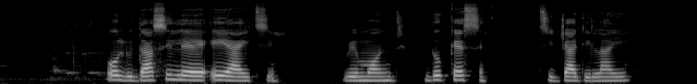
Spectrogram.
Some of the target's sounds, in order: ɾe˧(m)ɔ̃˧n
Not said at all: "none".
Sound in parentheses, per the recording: m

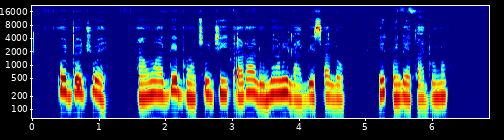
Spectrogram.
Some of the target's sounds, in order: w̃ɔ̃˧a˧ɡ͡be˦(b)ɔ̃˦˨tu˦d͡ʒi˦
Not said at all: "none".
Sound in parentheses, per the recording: b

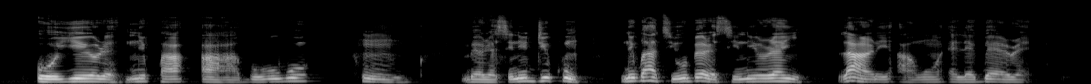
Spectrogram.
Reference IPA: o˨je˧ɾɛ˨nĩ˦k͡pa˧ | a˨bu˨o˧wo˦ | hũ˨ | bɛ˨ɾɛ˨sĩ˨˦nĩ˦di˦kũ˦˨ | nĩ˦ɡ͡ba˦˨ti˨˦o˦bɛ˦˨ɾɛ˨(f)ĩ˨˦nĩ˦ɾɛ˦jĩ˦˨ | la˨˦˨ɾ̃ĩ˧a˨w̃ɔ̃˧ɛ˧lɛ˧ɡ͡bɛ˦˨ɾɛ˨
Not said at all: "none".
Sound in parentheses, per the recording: s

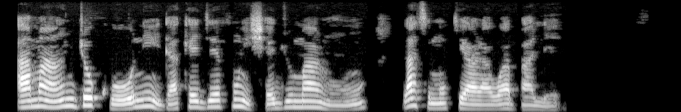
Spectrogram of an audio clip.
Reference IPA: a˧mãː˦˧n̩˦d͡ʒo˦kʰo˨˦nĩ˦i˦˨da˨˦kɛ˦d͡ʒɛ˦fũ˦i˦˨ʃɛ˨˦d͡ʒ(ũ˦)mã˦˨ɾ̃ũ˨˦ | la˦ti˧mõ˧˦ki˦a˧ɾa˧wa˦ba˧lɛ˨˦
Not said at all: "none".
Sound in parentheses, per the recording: u˦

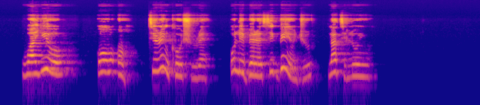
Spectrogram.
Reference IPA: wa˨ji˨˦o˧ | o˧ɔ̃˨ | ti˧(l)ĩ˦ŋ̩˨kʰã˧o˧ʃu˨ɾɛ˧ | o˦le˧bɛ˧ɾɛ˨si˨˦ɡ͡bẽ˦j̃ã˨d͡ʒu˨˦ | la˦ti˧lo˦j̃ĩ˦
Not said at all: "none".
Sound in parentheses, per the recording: ɾ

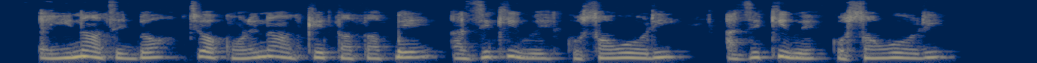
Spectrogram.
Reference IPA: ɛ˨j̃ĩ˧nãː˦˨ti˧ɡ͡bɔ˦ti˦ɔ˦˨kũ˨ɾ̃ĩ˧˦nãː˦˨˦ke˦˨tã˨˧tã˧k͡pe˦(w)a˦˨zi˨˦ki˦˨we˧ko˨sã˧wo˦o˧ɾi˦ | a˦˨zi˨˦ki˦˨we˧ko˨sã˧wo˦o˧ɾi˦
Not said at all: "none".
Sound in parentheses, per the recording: none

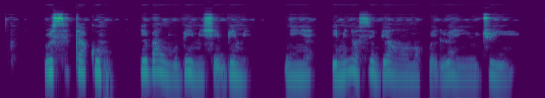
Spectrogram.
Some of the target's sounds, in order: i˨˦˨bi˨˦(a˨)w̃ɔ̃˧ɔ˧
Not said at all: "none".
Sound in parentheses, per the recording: a˦˨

